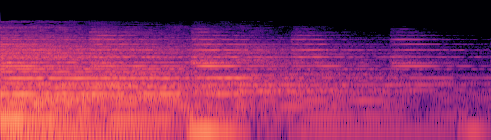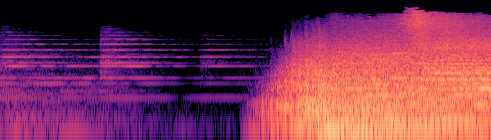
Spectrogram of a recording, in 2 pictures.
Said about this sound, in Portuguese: Os sinos badalavam intensamente, sinalizando o passar das horas. Era quase duas da tarde.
